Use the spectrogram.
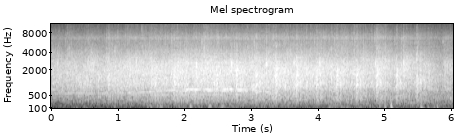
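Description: An audience at a church service applauds, a dense, steady burst of clapping that swells and holds, then tapers off near the end, with no talking.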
